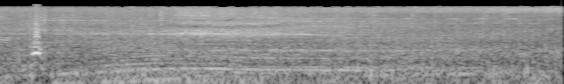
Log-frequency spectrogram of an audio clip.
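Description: Road traffic: a car driving past close by, its engine and tyres giving a steady low rumble. A sharp knock about half a second in.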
